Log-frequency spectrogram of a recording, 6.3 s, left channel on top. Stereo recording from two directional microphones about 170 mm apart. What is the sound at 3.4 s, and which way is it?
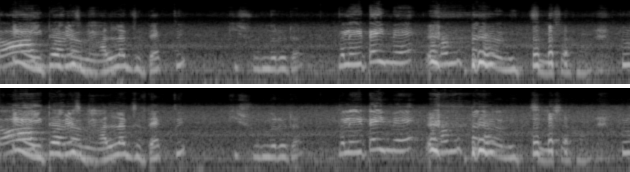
A woman's voice, 80° left.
